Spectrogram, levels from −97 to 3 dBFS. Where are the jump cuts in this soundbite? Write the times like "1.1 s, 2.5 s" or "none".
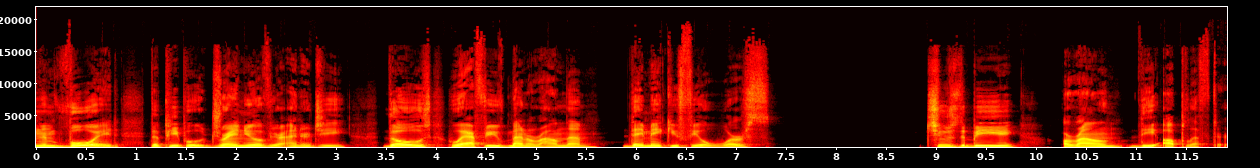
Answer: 3.3 s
